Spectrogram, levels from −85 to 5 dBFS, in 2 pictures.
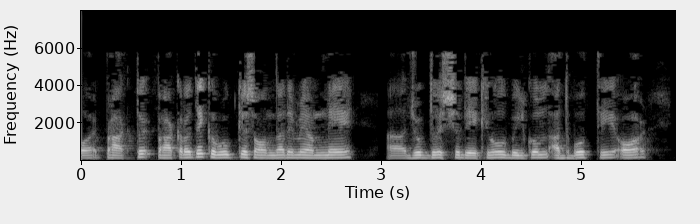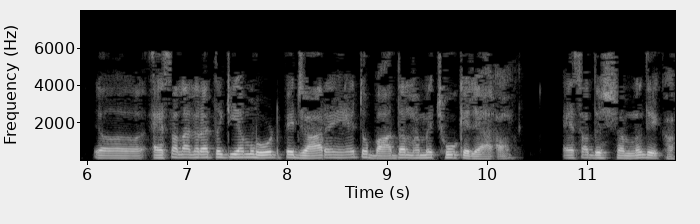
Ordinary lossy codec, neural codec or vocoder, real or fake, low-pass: MP3, 24 kbps; codec, 24 kHz, 0.9 kbps, WavTokenizer, small release; fake; 7.2 kHz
